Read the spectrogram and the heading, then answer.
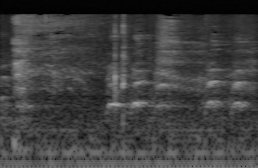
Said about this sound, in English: the little guy that's barking right now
